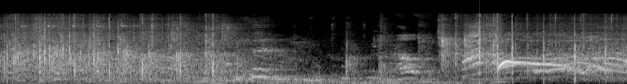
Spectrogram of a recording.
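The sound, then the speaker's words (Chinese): An audience applauds in a dense burst of clapping that thins out after a few seconds, followed by crowd voices and a rising vocal shout near the end. “感谢各位的掌声鼓励啊！”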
